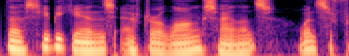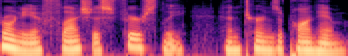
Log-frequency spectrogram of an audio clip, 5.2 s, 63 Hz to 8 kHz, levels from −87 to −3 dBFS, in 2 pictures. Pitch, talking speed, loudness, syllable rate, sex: 110 Hz, 170 wpm, -18 LUFS, 5.3 syllables/s, male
